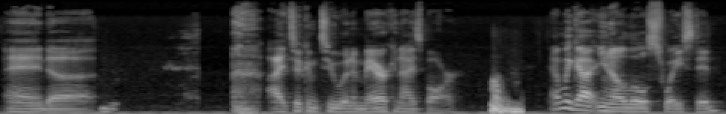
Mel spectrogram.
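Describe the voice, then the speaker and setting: A young man with a somewhat low voice tells a rambling, casual anecdote to friends. His talk is loose and filled with "uh"s and swear words. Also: big pitch swings, moderate pace. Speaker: podcast co-host telling a story. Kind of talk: casual storytelling chat.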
